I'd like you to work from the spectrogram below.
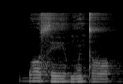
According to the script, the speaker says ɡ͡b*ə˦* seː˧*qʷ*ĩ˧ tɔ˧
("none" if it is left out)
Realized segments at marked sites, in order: ɔ˦, ɡʷ

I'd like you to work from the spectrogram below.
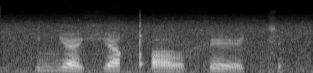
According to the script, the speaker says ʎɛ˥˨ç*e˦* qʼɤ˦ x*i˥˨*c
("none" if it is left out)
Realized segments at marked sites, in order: e˦, e˥˨

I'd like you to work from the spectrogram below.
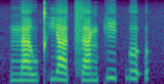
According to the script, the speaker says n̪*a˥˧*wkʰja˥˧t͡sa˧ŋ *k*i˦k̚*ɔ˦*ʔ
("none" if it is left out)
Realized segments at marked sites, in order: a˧, k, o˦

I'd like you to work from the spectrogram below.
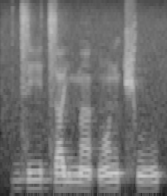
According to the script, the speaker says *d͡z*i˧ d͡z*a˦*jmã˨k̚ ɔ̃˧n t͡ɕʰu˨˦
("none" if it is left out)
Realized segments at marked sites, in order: d͡z, a˧

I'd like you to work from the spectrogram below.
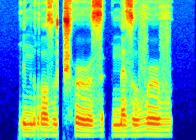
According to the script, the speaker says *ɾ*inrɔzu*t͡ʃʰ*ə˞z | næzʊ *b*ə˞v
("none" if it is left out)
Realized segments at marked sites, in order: ɾ, t͡ʃʰ, v

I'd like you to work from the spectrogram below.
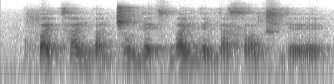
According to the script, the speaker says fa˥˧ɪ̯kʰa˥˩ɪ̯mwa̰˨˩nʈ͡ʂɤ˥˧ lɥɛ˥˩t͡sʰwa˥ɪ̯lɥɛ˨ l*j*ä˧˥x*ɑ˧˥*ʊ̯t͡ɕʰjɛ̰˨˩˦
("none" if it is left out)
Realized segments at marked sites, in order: j, ɑ˧˥

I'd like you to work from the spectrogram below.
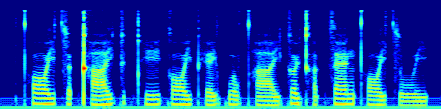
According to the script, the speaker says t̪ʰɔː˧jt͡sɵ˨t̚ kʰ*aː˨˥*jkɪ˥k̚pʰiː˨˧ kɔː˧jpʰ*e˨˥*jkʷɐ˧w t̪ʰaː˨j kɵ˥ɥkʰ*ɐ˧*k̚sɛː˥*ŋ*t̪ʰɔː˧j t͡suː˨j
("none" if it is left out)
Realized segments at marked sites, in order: aː˨˥, e˨˥, ɐ˨˥, ŋ

